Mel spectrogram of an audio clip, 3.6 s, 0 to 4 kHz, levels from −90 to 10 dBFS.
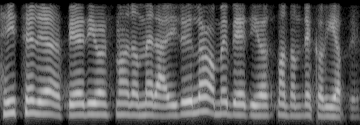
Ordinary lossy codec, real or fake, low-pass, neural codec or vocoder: none; fake; 3.6 kHz; codec, 16 kHz in and 24 kHz out, 0.9 kbps, LongCat-Audio-Codec, four codebook decoder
